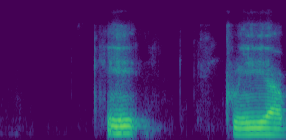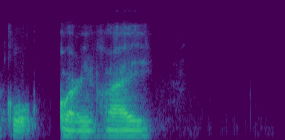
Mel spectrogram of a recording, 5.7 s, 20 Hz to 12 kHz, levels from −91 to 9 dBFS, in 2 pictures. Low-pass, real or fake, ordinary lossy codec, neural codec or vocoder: 7.2 kHz; fake; Opus, 16 kbps; codec, 16 kHz, 4.8 kbps, FACodec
